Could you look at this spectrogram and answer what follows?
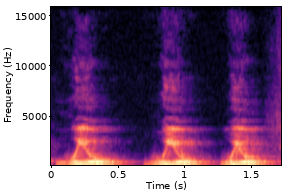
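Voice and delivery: "will" read as "uíu", final L turned into U; Portuguese-style reading. Shown as a demonstration. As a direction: say "will" with a Brazilian U ending. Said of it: "com o jeito que você lê as palavras em português". (will lido à brasileira, "uíu")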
